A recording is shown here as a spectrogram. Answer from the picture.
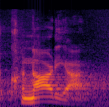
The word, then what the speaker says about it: kunarion: Okay, now, in the Greek, I'm going to try to pronounce it as kunarion. K-U-N-A-R-I-A-N. You can just look this up in the Blue Letter Bible in a concordance. Kunarion. That's translated little dogs. It's kunarion in the Greek, and it literally means little puppies.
